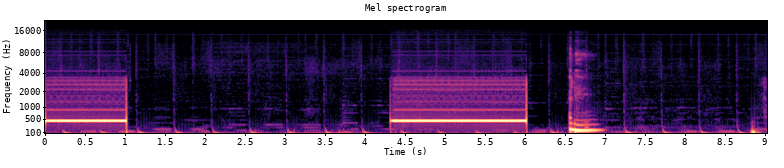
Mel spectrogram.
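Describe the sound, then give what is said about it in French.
Line tones from a telephone call being placed: two long, steady, mid-pitched tones separated by a pause, over a soft repeating low thump, with a brief burst of another sound after the second tone. “On le rappelle maintenant”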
